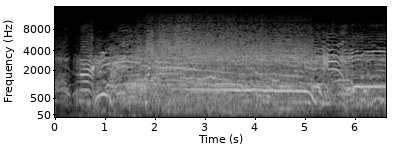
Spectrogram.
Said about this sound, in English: Outside the Minneapolis courthouse, crowds erupted in cheers when the verdicts were announced.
